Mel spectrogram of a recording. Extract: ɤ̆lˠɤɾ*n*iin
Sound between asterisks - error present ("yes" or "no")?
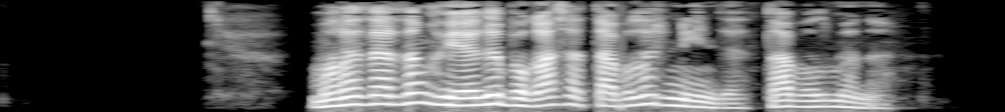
no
